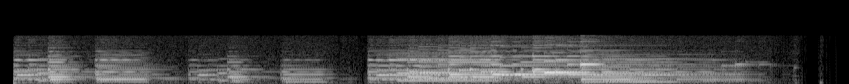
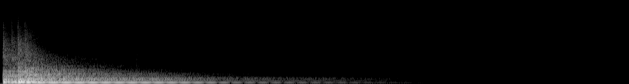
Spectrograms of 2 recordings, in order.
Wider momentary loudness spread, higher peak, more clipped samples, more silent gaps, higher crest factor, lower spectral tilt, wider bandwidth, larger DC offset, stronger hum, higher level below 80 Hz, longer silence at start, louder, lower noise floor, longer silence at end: second, 18 LU vs 22 LU; about the same, -2 dBFS vs -4 dBFS; neither; neither; second, 16 dB vs 22 dB; about the same, -11 dB/octave vs -11 dB/octave; about the same, 4 kHz vs 4 kHz; neither; neither; second, -48 dBFS vs -36 dBFS; about the same, 0.15 s vs 0.05 s; first, -19 LUFS vs -22 LUFS; second, -42 dBFS vs -75 dBFS; second, 0.8 s vs 4 s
